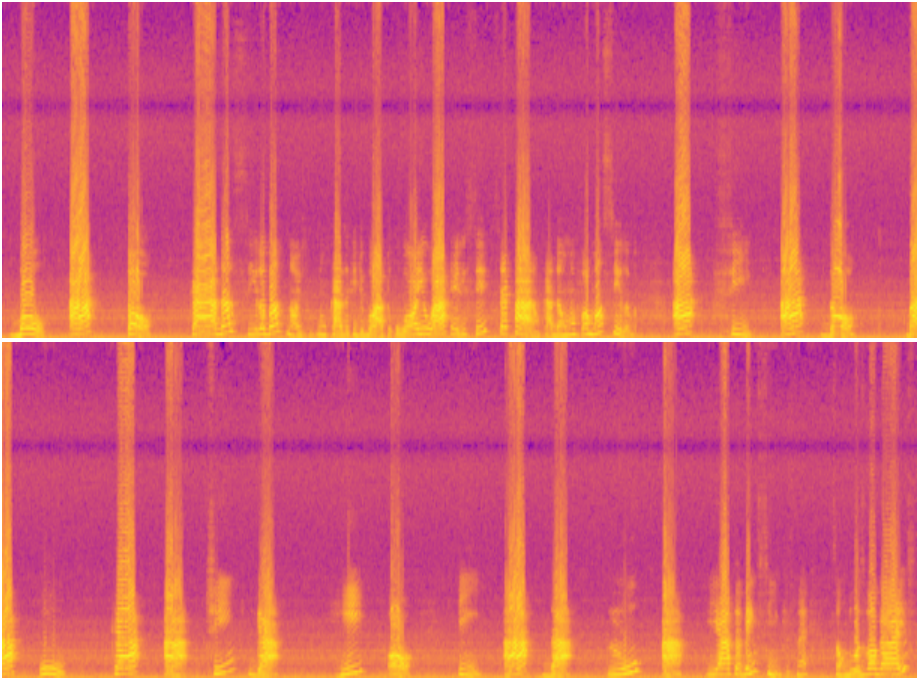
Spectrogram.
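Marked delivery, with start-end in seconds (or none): 0.1-2.0 Bo, a, to spoken as separate syllables with pauses between. Shown as a demonstration. Teacher separating boato into syllables for students, slow and spaced. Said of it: "exemplos, já separados". 8.9-21.3 Bo, a, to spoken as separate syllables with pauses between. Shown as a demonstration. Teacher separating boato into syllables for students, slow and spaced. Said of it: "exemplos, já separados".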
